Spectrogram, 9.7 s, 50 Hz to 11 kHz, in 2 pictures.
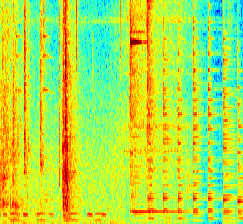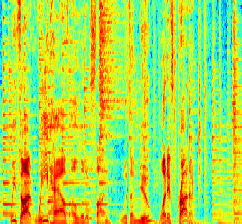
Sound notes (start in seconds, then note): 2.6 bell dings; 2.6 gentle music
